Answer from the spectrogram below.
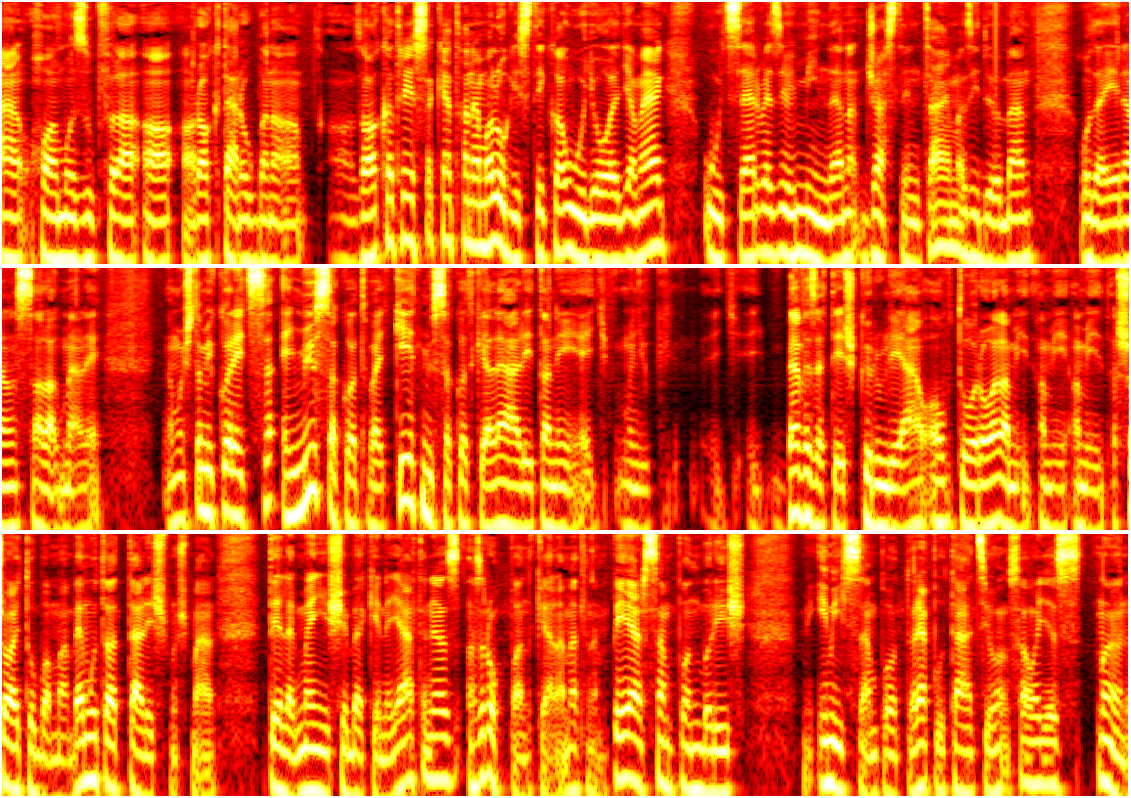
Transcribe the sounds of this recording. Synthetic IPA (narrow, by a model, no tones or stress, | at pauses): ahɒlmo̞zːukfølɒʔɾɒkt̪aːɾo̞ɡ̚bɒnɒ | zɒlkɒt̪reːsɛkɛt̪hɒnɛmɒlo̞ɡist̪ikɒuːɟo̞lɟɒmɛɡuːcsɛrvɛziho̞ɟmind̪ɛnd͡ʒɒst̪int̪ajmɒzid̪øːbɛno̞d̪ɒeːrjɛnɒsɒlɒɡmɛlːḛː | nɛmo̞ʃt̪ɒmiko̞ɾɛɟsɛɟmyːsɒko̞t̪ʋɒɟkeːt̪myːsɒko̞t̪kɛlːɛaːlːiːt̪ɒniɛ̰ɟmo̞ɲɟuk | ɛɟɛɟbɛvɛzɛt̪eːʃkøɾyliaɒut̪oːɾoːlɒmiɒmiɒ̰miɒʃɒjt̪oːbɒmːaːbɛmut̪ɒt̪ːaːleːʃmo̞ʃt̪ma̰ːrt̪eːnlɛɡmɛɲːiʃeːbɛkeːnɛjaːɾt̪ɒniɒzɒzro̞pːɒ̰nt̪kɛ̰lːɛ̰mɛt̪lɛ̰mpeːɛrsɛmpo̞nd̪boliʃmɛ̰ɡimit͡ʃsɛ̰mpo̞nt̪rɛput̪aːt̪sijo̰ːnsoɒoɟɛznɒjo̞n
